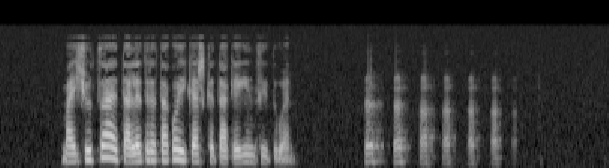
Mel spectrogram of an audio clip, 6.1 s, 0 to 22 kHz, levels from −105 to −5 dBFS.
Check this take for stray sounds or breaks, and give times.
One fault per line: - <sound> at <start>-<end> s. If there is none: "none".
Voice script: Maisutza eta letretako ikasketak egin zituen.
- laugh at 3.6-5.2 s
